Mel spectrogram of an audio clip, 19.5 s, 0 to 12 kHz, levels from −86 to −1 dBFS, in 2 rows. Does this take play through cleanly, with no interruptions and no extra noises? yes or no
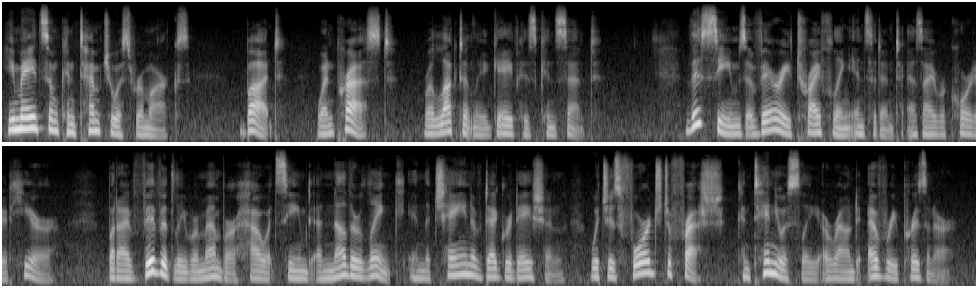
yes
